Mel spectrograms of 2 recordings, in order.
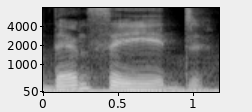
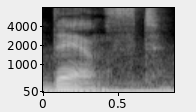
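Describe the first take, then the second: First: The ending is an id syllable. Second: The ending is a plain t sound. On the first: The speaker calls it wrong. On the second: The speaker calls it right.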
